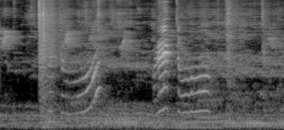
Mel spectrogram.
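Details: Green Indian ringneck parakeet kept as a talking pet, uttering a few clear voice-like syllables with upward-curving pitch, spaced about a second apart, over a steady low room hum.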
